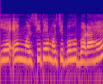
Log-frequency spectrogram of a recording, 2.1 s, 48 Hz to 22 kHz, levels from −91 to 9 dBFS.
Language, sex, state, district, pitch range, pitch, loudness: Hindi, female, Uttar Pradesh, Etah, 265-300 Hz, 290 Hz, -18 LUFS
